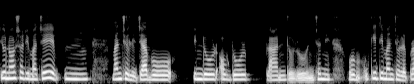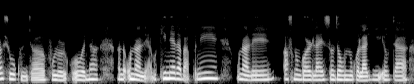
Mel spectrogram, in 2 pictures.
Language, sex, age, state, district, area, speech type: Nepali, female, 18-30, West Bengal, Kalimpong, rural, spontaneous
